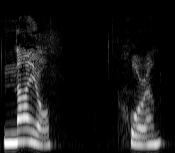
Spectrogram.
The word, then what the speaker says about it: Niall Horan: Niall Horan.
